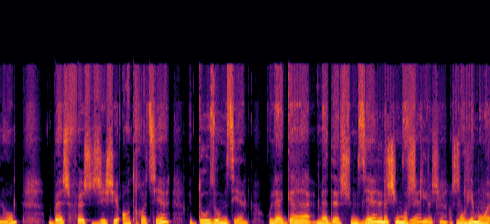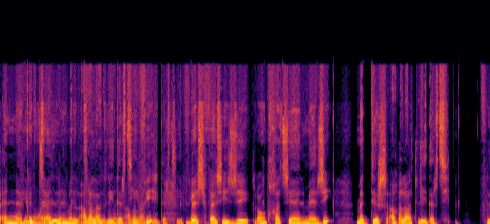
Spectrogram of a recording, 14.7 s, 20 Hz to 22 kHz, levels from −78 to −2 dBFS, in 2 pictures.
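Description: A speech recording with three kinds of transmission fault. Lost packet rebuilt from error correction occurs seven times: 2.13–2.19 s just after "باش فاش تجي شي", then 4.39–4.49 s, 5.63–5.93 s, 6.73–7.39 s, 7.87–8.01 s, 9.93–9.95 s, and 13.33–13.71 s after "إجي l’entretien الماجي مديرش". Each stretch runs without a gap because the decoder played a low-bitrate copy carried in the next packet. That copy is the real sound, only rougher and noisier, which separates it from concealment. The longest stretch, around 6.7–7.4 s, covers 17 separately lost packets. Short concealed packet loss appears at 6.69–6.75 s and 13.29–13.35 s, each a hole of about 40 ms that the receiver filled by extending the preceding sound. It is heard as a brief smear or wobble in which a consonant can drop out, not as degraded but present audio. In both places it leads straight into an error-corrected stretch. A doubled audio track runs from 5.30 to 10.62 s, with a second full-band copy trailing by around 0.7 s at roughly 5 dB lower. 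It is likely caused by a second, slower capture path. Unlike a room echo it has no decay or reverberant colour, and it cuts in and out abruptly at its edges.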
